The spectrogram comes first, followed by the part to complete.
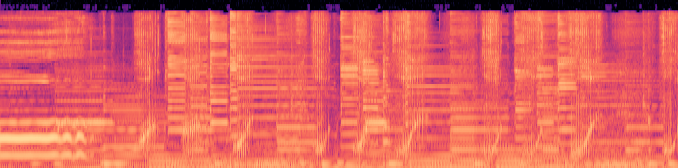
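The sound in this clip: Pig oinks and grunts in a cheerful farm-animal song set on a meadow, with repeated short upward-gliding squeals over a steady, loud musical backing.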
